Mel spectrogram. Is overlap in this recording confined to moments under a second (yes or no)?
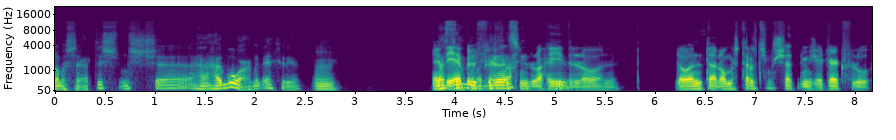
no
